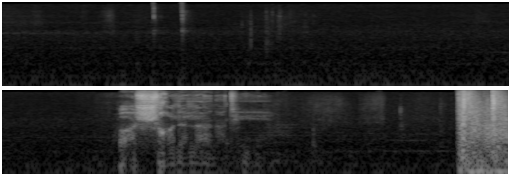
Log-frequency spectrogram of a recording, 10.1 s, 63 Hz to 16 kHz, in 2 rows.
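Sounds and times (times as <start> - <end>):
speech: 6.4 - 7.8
gunshots: 9.6 - 10.1.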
